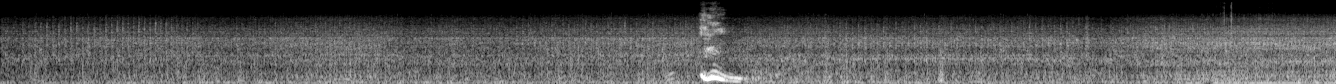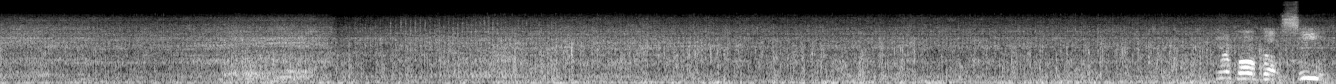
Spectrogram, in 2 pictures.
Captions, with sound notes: (clears throat) You're both up to sea.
